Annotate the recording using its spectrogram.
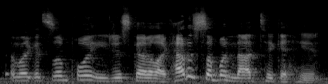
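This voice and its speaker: A man's voice: on the high side, lively intonation, a little fast, a crowd in the background. Profane young man telling work stories. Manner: profane, laughing storyteller. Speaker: podcast co-host. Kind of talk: casual chat.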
